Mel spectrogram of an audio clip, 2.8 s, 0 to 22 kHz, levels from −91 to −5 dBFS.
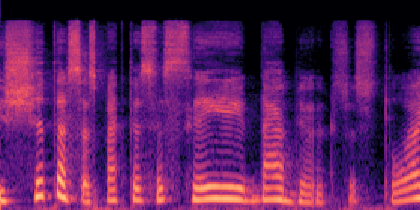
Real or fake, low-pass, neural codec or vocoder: fake; 14.4 kHz; codec, 44.1 kHz, 2.6 kbps, DAC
